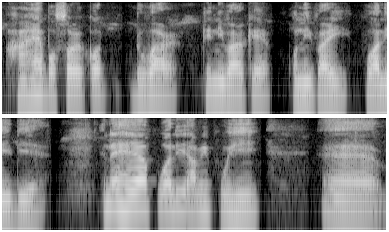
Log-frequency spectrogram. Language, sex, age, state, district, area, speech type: Assamese, male, 45-60, Assam, Golaghat, rural, spontaneous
